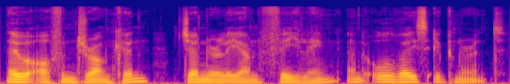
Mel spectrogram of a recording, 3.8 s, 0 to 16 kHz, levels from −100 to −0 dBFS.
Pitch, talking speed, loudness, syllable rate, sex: 105 Hz, 140 wpm, -19 LUFS, 5.9 syllables/s, male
